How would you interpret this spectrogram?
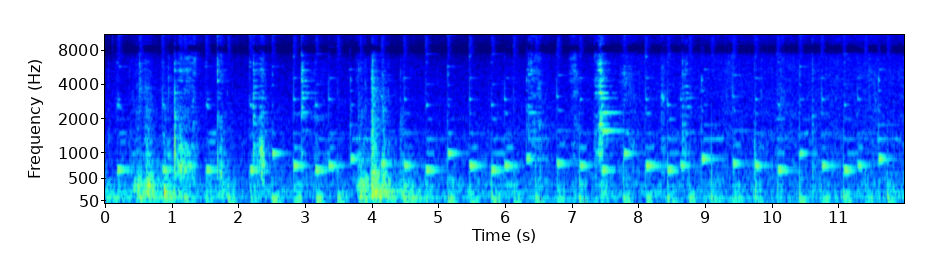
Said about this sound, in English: this is me just mixing and making sure the salt is completely mixed well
